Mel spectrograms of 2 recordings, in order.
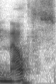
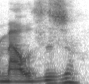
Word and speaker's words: mouths: when you're using the plural with the s you can say mouths or mouths voiced or voiceless th it doesn't matter if you use the voiced th it's going to change the s into a z sound mouths mouths uh either way is fine but there's also the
